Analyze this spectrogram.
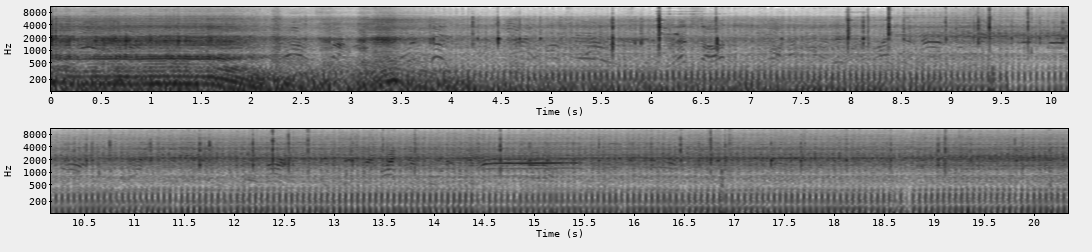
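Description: A quad bike engine idles with a steady, close rumble.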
